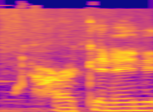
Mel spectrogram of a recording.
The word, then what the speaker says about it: Harkonnen: And based on they were geologically when they were on Earth, that's how their name would be pronounced. So, yeah, as far as Frank Herbert is concerned, and as far as I'm concerned, it's always going to be Harkonnen. – Harkonnen it is.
